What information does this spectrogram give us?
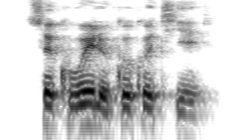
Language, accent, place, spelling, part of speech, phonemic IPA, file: French, France, Lyon, secouer le cocotier, verb, /sə.kwe l(ə) kɔ.kɔ.tje/, LL-Q150 (fra)-secouer le cocotier.wav
- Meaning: 1. to cut out the dead wood, to clean house (to get rid of personnel that are unproductive, to get rid of the old to make room for the new) 2. to shake things up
